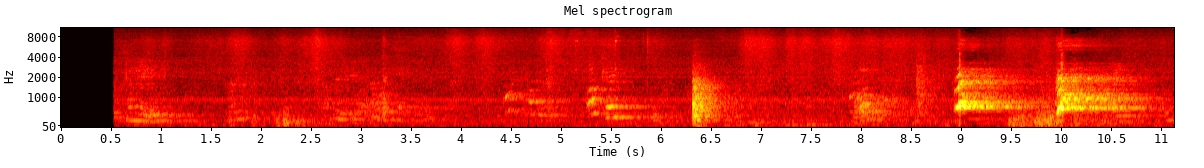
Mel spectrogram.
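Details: Puppies Liberty and Mulligan on 5 August, giving short scattered yips and barks, with a louder burst of two harsh barks near the end; people talk and praise over them throughout.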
